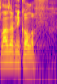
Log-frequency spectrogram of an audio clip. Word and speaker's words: Lazar Nikolov: It's pronounced Lazar Nikolov, not Lazar or Laser, although Laser sounds cool.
